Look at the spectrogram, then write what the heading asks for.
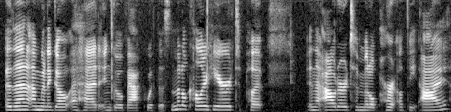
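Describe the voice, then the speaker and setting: A young woman talks through her makeup routine in a casual, chatty way, filling pauses with "um" and "like". Her tone is bright and a little edgy, and her voice is worn from a cold. She sits close to a webcam in a small bedroom. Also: on the high side, slight background noise. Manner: chatty, relaxed, many fillers like "um" and "like". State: getting over a cold, voice going in and out. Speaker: beauty vlogger.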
